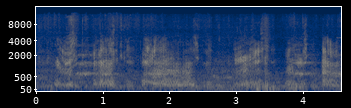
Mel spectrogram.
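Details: Dogs growling in rough, noisy bursts of about half a second to a second, four or five grumbling rumbles with gaps between them, harsh and raspy throughout.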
